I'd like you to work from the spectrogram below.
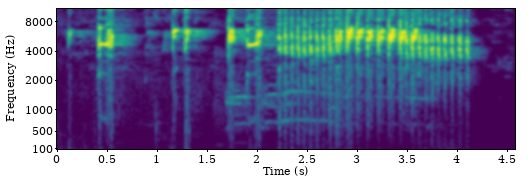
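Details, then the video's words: High, sharp chirps from a ruby-cheeked sunbird lead into a long, rapid trill of about twenty clipped notes that slowly falls in pitch. Faint lower whistles run beneath it. "SOGON GACOR KONSLET - KICAU SOGON GACOR JERNIH"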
